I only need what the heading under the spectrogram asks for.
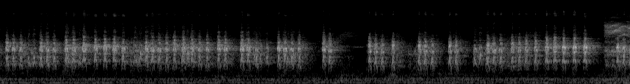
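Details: Yellow-vented bulbuls calling back and forth in the "ngebren" style: long trains of fast buzzy pulses split by short pauses, with a high squeak at the close.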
